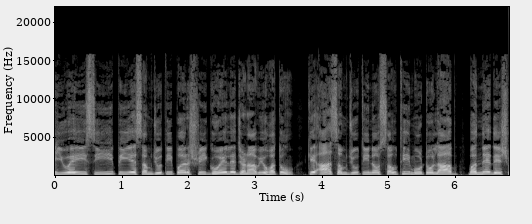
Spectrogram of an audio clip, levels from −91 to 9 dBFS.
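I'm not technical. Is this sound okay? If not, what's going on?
Yes, this recording of speech sounds fine. Nothing in it went wrong, so there's nothing you need to fix.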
